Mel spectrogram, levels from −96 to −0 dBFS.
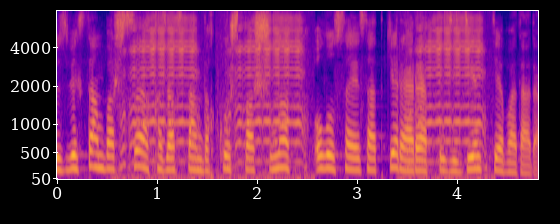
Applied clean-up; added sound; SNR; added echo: none; Livestock, farm animals, working animals; 7 dB; none.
